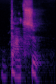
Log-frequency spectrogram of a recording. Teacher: have the short a sound so when you have Japanese speakers you often get an approximation between a short a and a short U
